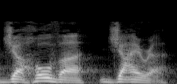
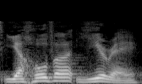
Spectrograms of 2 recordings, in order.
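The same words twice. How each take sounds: First: Jehovah Jireh said with J sounds, a bit slower; English pronunciation. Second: Yehovah Yireh said with Y sounds, as in Hebrew; Hebrew pronunciation. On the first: Pastor giving the usual English form, English pronunciation. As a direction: say Jehovah Jireh with hard J starts. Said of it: "or as we would say it". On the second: Pastor giving the Hebrew name, Hebrew pronunciation. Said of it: "Well, in the Hebrew". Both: Shown as a demonstration.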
